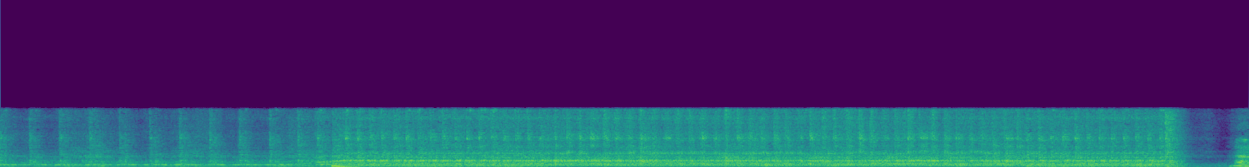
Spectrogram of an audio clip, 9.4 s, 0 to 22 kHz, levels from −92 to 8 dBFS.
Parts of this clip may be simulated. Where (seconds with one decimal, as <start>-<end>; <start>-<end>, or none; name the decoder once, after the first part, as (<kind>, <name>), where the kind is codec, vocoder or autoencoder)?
4.1-7.7 (codec, ZipCodec)

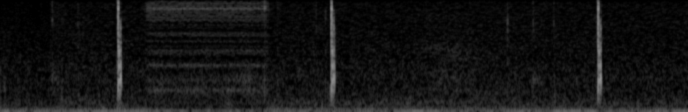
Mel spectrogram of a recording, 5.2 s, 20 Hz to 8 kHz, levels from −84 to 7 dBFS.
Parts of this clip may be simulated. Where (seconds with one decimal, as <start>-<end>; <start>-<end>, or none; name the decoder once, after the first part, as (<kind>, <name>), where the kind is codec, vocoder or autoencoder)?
1.1-2.0 (codec, ZipCodec)

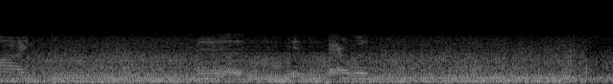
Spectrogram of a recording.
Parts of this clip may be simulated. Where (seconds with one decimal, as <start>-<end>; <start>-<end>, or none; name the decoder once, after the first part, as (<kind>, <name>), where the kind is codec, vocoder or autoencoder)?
2.2-3.4 (codec, ZipCodec)

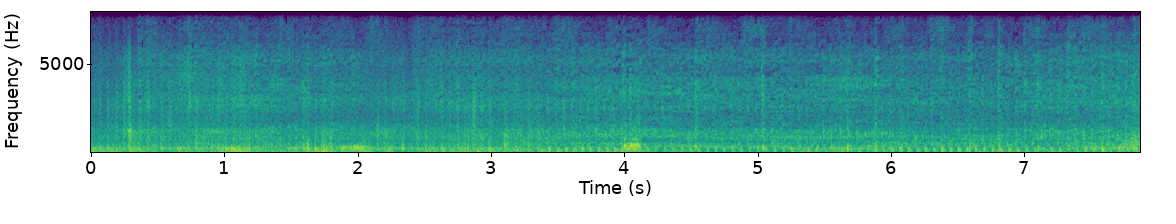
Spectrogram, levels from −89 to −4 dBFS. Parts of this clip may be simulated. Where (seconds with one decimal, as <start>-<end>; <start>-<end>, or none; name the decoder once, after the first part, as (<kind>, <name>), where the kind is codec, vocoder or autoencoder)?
0.0-3.4 (codec, ZipCodec)

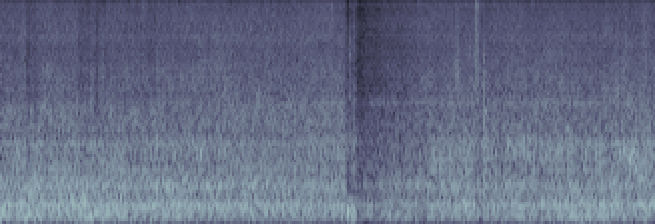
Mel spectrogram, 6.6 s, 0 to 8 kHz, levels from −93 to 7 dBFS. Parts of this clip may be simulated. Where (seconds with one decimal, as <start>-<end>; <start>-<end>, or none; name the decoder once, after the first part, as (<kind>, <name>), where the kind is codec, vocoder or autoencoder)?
0.0-6.6 (codec, ZipCodec)

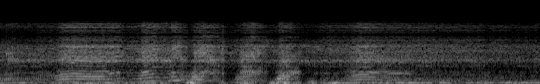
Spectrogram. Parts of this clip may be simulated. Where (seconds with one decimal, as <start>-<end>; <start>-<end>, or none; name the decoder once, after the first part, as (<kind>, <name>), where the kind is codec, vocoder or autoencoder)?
1.7-3.2 (codec, ZipCodec)

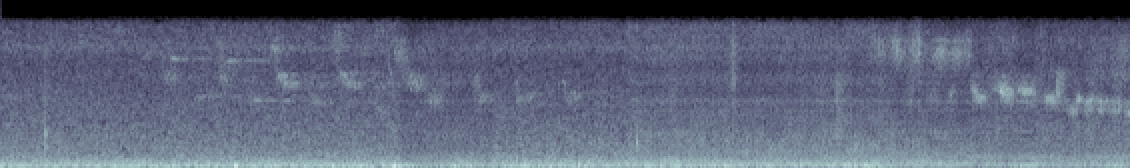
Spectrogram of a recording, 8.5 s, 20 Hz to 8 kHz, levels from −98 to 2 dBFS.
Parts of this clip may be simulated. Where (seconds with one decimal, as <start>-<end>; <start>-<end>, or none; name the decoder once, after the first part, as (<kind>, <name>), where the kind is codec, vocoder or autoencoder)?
3.0-3.7 (codec, ZipCodec); 4.7-8.5

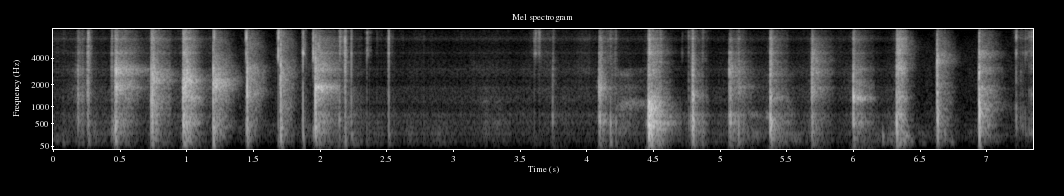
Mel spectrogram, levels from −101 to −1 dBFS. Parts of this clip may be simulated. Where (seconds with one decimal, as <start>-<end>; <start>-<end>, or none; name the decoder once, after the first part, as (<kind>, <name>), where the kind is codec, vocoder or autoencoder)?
0.0-1.2 (codec, ZipCodec); 2.0-6.4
